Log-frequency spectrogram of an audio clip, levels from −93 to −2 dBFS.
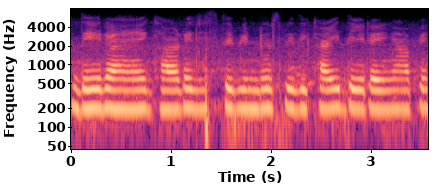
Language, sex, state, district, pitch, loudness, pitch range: Hindi, female, Bihar, Sitamarhi, 200 Hz, -16 LUFS, 195-205 Hz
